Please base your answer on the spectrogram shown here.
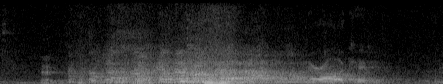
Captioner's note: audience laughing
